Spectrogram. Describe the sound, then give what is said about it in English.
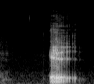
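A single short, loud burp, a throaty croak lasting about a quarter of a second and heard on its own with no talk. “I'm so sorry if you just heard that burp live on air.”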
